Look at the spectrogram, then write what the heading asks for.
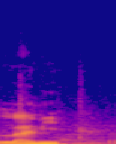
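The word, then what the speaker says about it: LANY: Pero según mi rewind the Deezer, mi Deezer Year, decía que una de las bandas que más escuché es Lani. Es, una banda eh, de Estados Unidos, se escribe L-A-N-Y y esa, esa banda la conocí porque en Apple Music precisamente hace como, que serán?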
